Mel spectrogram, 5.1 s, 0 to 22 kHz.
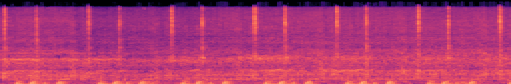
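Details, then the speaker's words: Mercedes 300D with 603 diesel, sat in a field three years with water in the fuel, fresh filter, battery and diesel fitted: slow cranking with a sharp regular loud clank each turn; owner suspects a stuck lifter, cause unconfirmed. "that sounds kind of weird yeah that little loud Clank there's a lifter is stuck needs to get ran through"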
